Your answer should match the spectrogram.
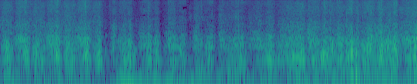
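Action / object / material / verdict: scrape / foam microphone windscreen / foam / none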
